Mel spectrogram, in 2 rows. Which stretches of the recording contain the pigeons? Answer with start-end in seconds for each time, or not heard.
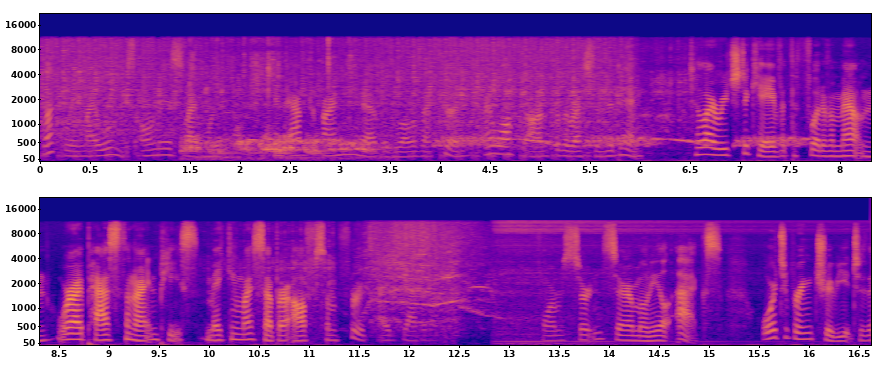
1.4-7.8.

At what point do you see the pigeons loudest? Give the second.
2 s.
